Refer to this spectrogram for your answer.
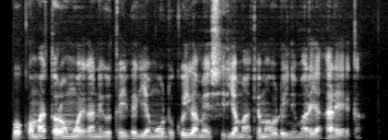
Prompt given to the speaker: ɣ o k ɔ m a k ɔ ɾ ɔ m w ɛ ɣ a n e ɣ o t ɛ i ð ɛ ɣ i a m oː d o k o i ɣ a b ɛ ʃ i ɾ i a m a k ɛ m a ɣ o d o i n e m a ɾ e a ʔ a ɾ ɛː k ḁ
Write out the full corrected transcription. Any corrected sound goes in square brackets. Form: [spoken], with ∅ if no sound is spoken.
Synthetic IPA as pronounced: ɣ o k ɔ m a [t] ɔ ɾ ɔ m w ɛ ɣ a n e ɣ o t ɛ i ð ɛ ɣ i a m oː d o k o i ɣ a [m] ɛ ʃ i ɾ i a m a k ɛ m a ɣ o d o i n e m a ɾ e a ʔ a ɾ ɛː k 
